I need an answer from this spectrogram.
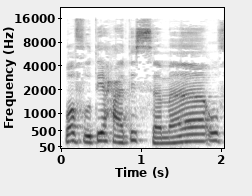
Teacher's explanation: ঠোঁট গোল করে উচ্চারণ করতে হবে ওয়াফুতিহাতিস সিন তাসদীদ ওয়ালা হরফ সামাউ মধ্যে মুত্তাসিল চার আলিফ টান দিয়ে পড়তে হবে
